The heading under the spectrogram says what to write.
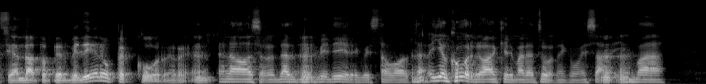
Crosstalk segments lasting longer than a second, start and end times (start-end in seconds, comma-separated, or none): none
